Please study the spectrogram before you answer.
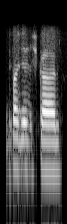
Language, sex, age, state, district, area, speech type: Punjabi, male, 18-30, Punjab, Patiala, urban, conversation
